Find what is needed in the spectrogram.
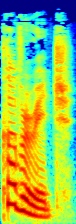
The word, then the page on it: coverage: British English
